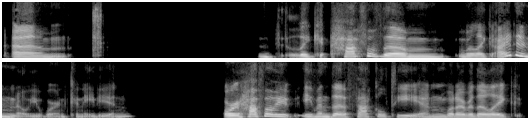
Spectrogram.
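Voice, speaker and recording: A young woman speaks English as a second language with a light Slavic accent. She is a guest researcher talking in a casual, reflective way, often hedging with "like." Her voice is mid-pitched and dry, with no room sound. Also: no room sound. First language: not English. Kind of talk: casual conversation.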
